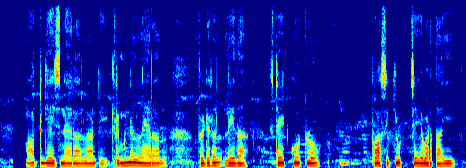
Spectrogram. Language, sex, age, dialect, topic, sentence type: Telugu, male, 31-35, Telangana, banking, statement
